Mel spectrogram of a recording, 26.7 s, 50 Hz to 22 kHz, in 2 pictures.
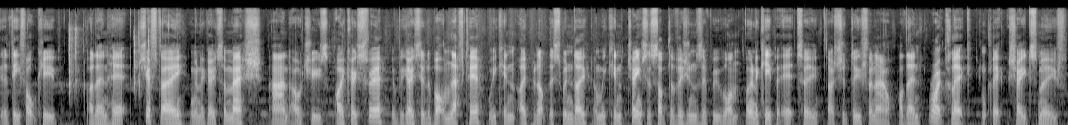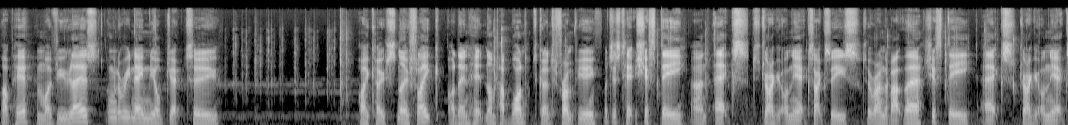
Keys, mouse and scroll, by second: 0.8 Delete, 1.7 shift+a, 6.3 click, 7.8 click, 9.2 click, 11.4 right click, 14.6 click, 14.8-17.6 drag, 18.9 middle click, 19.5 KP_1, 20.6 shift+middle drag, 21.6 shift+d, 22.1 x, 24.1 ctrl+click, 25.1 shift+d, 25.6 x.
